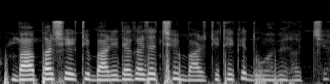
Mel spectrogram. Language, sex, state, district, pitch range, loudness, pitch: Bengali, female, Tripura, West Tripura, 205-245 Hz, -17 LUFS, 230 Hz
